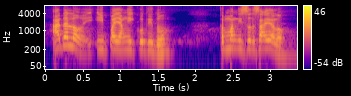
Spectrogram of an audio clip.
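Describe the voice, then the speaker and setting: A male preacher delivers a lighthearted sermon, teasing his listeners and throwing questions at them. His voice is bright and forward. His delivery moves between jokes and earnest storytelling. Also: sits high, animated, normal speed. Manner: joking and teasing with the audience, asks questions. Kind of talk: humorous sermon.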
